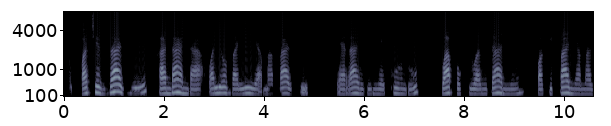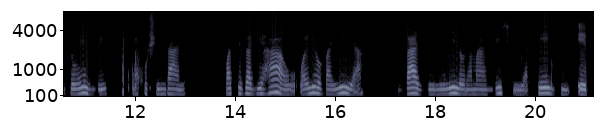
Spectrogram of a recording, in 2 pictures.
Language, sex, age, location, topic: Swahili, female, 25-35, Mombasa, government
